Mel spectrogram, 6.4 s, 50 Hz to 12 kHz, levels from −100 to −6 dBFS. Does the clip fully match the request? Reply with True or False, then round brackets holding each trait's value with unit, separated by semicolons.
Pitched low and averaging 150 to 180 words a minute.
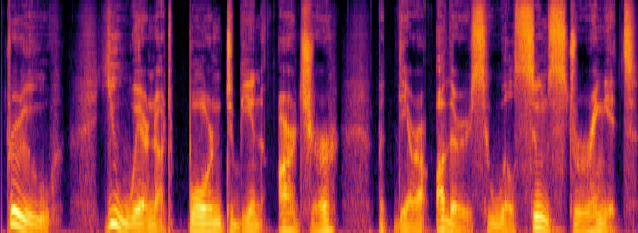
True (105 Hz; 170 wpm)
